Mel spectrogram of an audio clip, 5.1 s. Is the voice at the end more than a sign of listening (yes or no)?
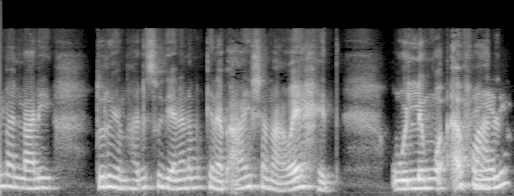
no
